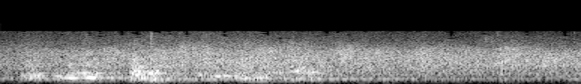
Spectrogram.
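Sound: audience applause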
